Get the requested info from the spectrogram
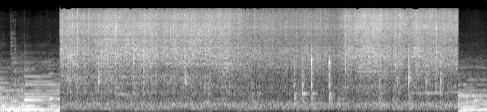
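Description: Chopped red onions sizzling as they fry in a frying pan and are stirred with a plastic spatula, with a few sharp clicks of the spatula against the pan about six seconds in. The sizzling starts about a second in and stops near the end. Soft plucked-string music plays at the very start and returns near the end.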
